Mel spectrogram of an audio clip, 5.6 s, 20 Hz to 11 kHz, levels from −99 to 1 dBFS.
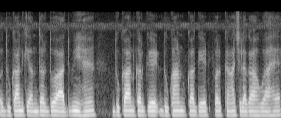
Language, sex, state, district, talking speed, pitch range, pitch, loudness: Hindi, male, Jharkhand, Deoghar, 170 wpm, 110-115 Hz, 115 Hz, -14 LUFS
